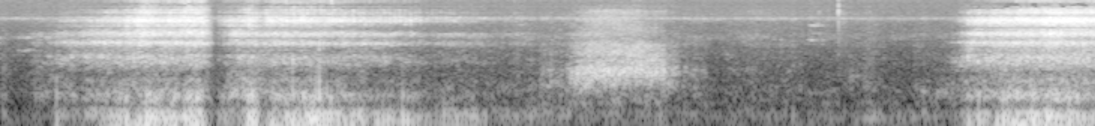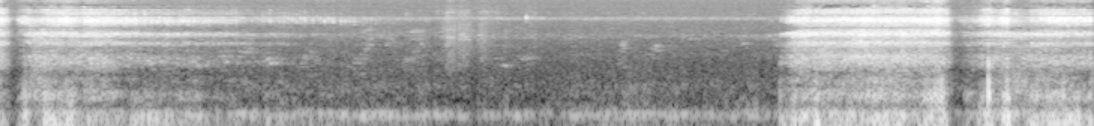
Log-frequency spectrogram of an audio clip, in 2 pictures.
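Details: A sleeping Cane Corso mastiff snoring: loud, deep rattling snores in long bursts with quiet pauses between.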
